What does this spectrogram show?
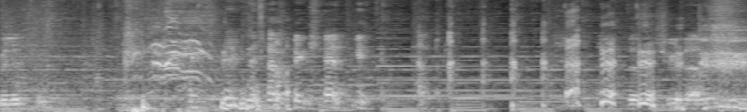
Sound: both laughing

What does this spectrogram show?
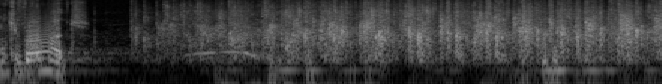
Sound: audience applauds

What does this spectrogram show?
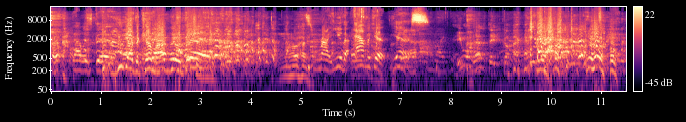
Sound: laughter

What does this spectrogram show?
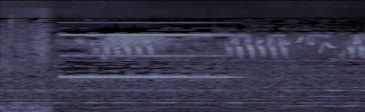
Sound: ringing

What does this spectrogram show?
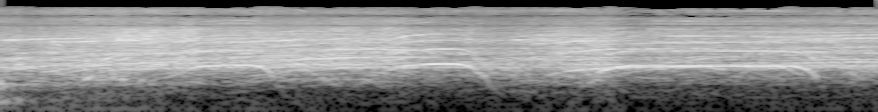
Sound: screaming

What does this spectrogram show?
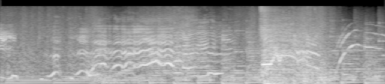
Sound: screaming

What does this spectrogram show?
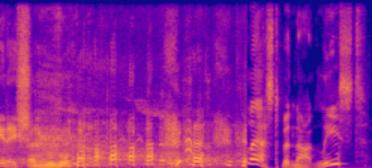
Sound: laughing

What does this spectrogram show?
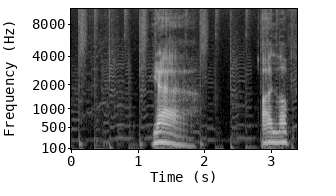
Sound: lightly, with sarcastic enthusiam

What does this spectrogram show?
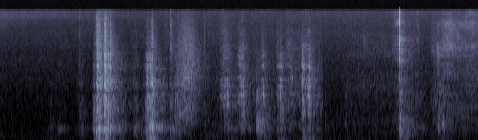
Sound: hand tool scrapes

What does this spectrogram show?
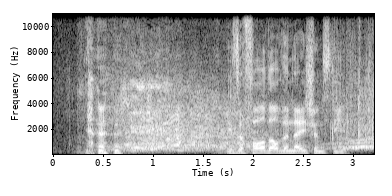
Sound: audience laughing

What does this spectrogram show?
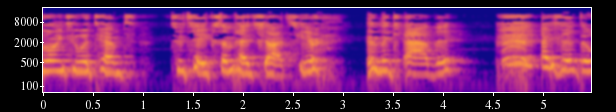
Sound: laughs

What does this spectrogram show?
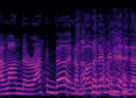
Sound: laughter

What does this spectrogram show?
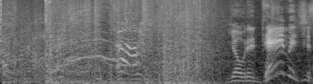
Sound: Aloy grunting

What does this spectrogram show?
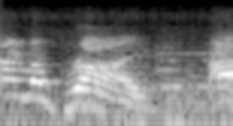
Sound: groaning

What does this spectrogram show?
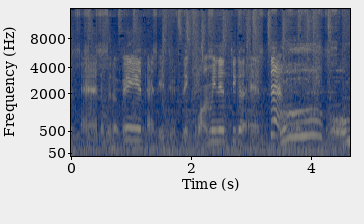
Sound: gasping

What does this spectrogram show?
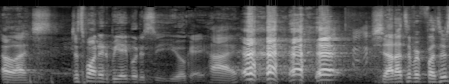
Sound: laughs

